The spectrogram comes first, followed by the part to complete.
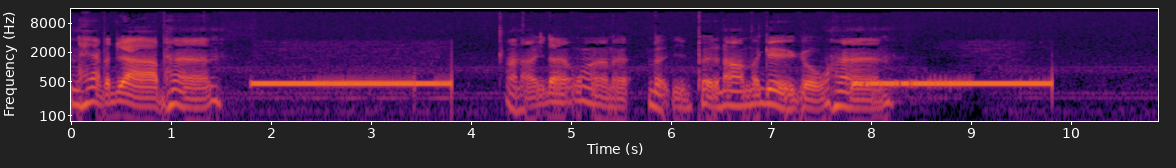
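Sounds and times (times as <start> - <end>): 
speech: 0.0 - 1.6, 4.4 - 8.3
faint hiss: 0.0 - 10.8
telephone tone: 1.8 - 3.8, 8.2 - 9.8.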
